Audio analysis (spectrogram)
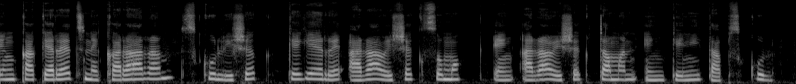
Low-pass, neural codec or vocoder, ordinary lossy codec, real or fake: none; vocoder, 44.1 kHz, 128 mel bands every 512 samples, BigVGAN v2; none; fake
